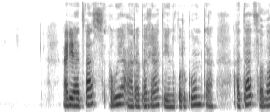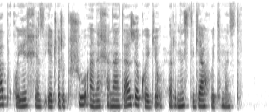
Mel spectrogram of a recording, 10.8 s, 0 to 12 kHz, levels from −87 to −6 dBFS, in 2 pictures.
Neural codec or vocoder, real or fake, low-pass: vocoder, 44.1 kHz, 128 mel bands, Pupu-Vocoder; fake; 10.8 kHz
